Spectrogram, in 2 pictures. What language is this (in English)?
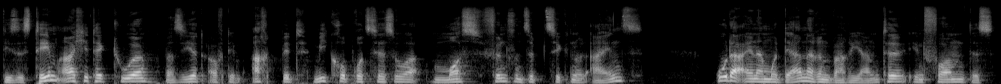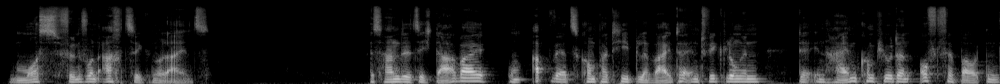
German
